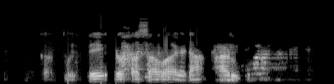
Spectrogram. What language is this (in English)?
Guarani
